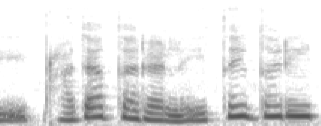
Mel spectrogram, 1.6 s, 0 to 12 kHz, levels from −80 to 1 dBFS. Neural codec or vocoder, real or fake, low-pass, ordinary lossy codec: none; real; 9.9 kHz; MP3, 64 kbps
